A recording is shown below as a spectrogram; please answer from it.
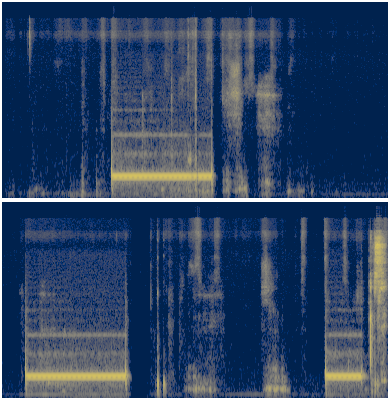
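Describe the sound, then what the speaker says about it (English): A telephone dial tone sounds in three steady bursts of about two seconds each, separated by quiet gaps with soft breathing and brief dialing beeps, all close and clear. "let's go ahead and make our first phone call"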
